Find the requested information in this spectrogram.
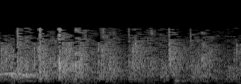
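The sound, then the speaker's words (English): Audience applause breaks out after a question, a dense, steady clatter of many hands clapping that holds at an even level for the whole stretch with no clear pauses. “Give him a round of applause.”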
